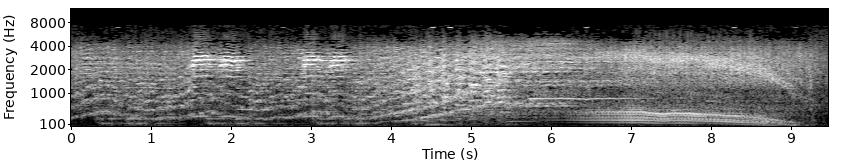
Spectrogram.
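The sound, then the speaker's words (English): A taxi engine runs loud during a ride to the Columbia Broadcasting Studios, its pitch rising as it revs up and then sliding down as it slows, with some horn-like honks mixed in early on. “Sergeant, get a taxi.”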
